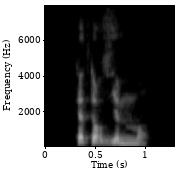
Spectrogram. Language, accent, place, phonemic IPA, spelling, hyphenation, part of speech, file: French, France, Lyon, /ka.tɔʁ.zjɛm.mɑ̃/, quatorzièmement, qua‧tor‧zième‧ment, adverb, LL-Q150 (fra)-quatorzièmement.wav
- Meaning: fourteenthly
